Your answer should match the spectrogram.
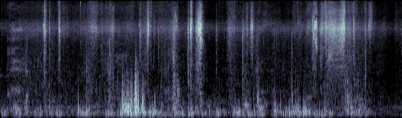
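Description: Handling noise of a camera being passed around and moved about: rustling against clothing with scattered knocks and taps.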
